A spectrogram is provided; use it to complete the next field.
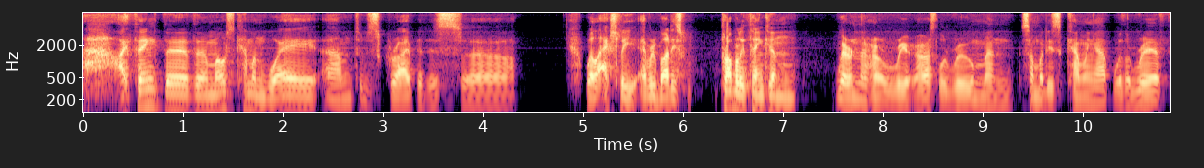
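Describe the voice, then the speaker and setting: A man with a German accent speaks at a moderate pace with fairly low pitch and fairly even intonation. The recording is very clean, with a silent background. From Germany. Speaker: metal band singer. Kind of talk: casual interview. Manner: hesitant, many fillers.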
